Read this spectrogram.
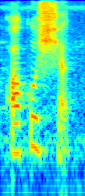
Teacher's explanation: শব্দ ছিল অকস্ত অকশাতে ম ফলার কি উচ্চারণ হয়েছে হয়নি কিন্তু ম ফলার প্রভাবে স এর উচ্চারণ দুইবার হচ্ছে যাকে আমরা বলবো উচ্চারণ দৃত্ত অর্থাৎ দুইবার উচ্চারণ তো এই দ্বিতীয়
